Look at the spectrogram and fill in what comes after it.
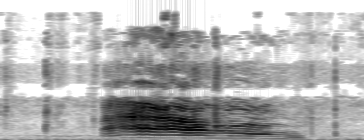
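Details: Domestic cat indoors protesting while being put into clothes by its owner; a loud, drawn-out meow lasting about one second, bright at first and sliding gradually downward, with faint room noise around it.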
